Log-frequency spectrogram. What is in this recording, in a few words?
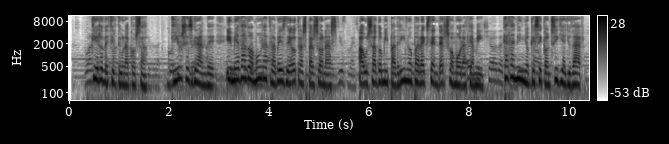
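Spanish, female, narration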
